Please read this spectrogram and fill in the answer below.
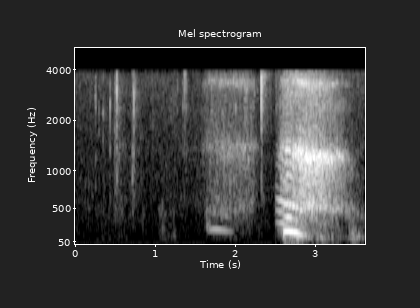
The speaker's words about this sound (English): could you stop yawning, please? Mute yourself if you're gonna yawn.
